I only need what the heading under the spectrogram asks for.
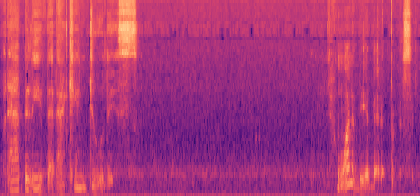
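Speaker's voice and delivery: soft whisper, willing herself on; whispered resolve. Real, not acted. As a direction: whisper it as a promise to yourself. Private resolve, almost to herself.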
